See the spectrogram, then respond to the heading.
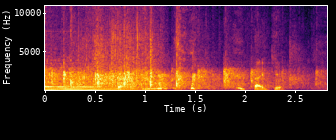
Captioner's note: attendees applause; laughing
